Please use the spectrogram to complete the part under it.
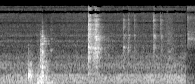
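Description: A glass lid clinks onto a pan.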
